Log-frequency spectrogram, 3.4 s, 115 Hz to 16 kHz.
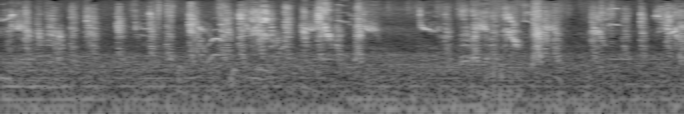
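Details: Sparrows gathering to be fed at Mizukami bridge, 1 April 2021, give a busy overlapping chatter of quick high chirps and tweets throughout, with a steady low background hum beneath.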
